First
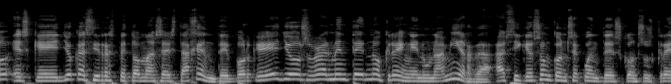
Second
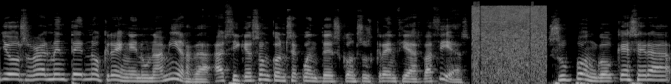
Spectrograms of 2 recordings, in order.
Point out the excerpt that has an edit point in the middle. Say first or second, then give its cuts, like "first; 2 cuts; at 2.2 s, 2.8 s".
second; 1 cut; at 5.0 s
